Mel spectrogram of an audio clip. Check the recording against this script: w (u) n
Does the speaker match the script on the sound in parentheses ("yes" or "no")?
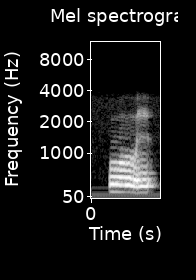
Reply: yes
